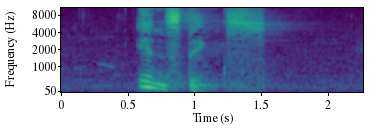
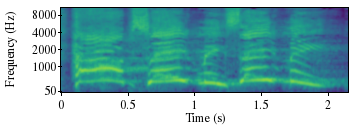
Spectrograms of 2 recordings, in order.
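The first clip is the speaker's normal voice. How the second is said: high-pitched shouts to be rescued; man yelling up for help; screamed plea; 8 semitones higher, slower than usual. Acted. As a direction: cry out urgently to be saved. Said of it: "and he screamed".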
